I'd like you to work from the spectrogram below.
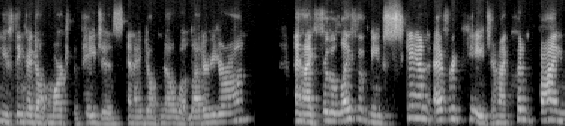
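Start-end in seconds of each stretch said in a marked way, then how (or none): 0.0-3.3 calm, quiet, menacing tone. Recalling what he said when she tried reusing the pages, retelling a calm, scary tone. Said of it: "in the calm, scary tone".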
